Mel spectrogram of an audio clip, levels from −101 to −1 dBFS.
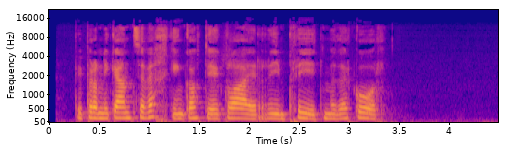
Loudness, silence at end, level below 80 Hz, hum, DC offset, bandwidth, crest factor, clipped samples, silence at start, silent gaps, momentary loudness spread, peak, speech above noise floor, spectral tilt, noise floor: -28 LUFS; 1.15 s; -54 dBFS; none; under 0.1%; 15.5 kHz; 18 dB; under 0.1%; 0.25 s; none; 7 LU; -10 dBFS; 36 dB; -4.5 dB/octave; -63 dBFS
